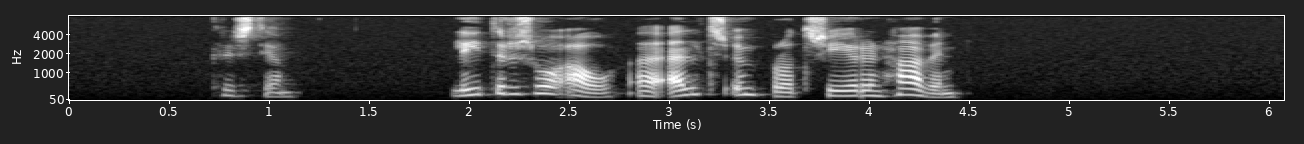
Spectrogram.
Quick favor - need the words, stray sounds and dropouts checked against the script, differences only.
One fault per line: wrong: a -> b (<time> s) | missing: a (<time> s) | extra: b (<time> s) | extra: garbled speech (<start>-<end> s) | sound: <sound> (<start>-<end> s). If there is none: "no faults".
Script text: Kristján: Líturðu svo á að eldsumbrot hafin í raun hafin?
wrong: hafin -> séu (3.8 s)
